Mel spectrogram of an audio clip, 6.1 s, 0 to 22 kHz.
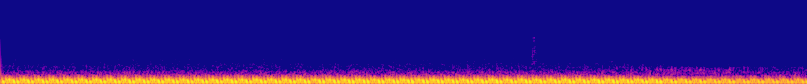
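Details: Subaru Impreza WRX GC8, EJ20G turbo at idle, deep rumble with a regular knock about three per second; driven a year, prior owner two years; told forged pistons knock, owner suspects connecting rod; unconfirmed.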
